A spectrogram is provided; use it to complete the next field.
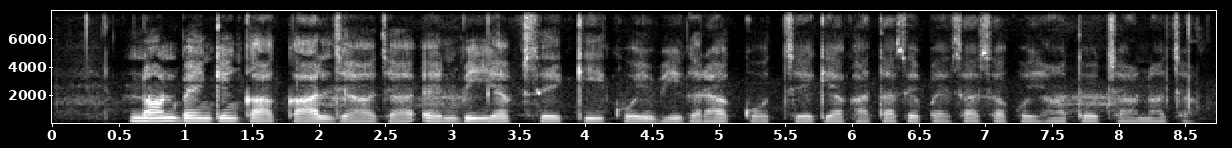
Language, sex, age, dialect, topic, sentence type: Magahi, female, 36-40, Northeastern/Surjapuri, banking, question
